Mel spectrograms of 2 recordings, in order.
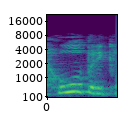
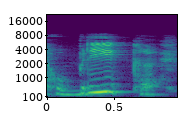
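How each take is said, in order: First: The stress is on the first syllable. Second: The stress is on the second syllable. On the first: The speaker calls it wrong. "a forma não é rúbrica" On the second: The speaker calls it right. "é rubrica"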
